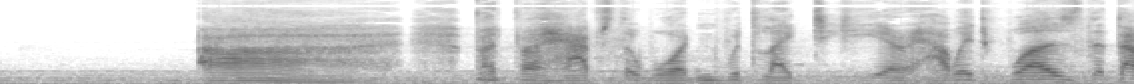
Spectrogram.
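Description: A woman speaks in a strained, distorted voice, close by.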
